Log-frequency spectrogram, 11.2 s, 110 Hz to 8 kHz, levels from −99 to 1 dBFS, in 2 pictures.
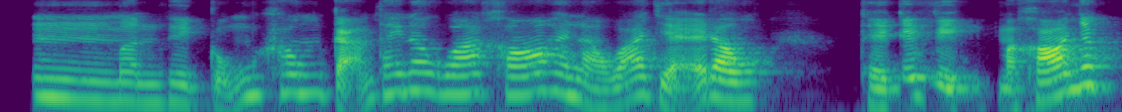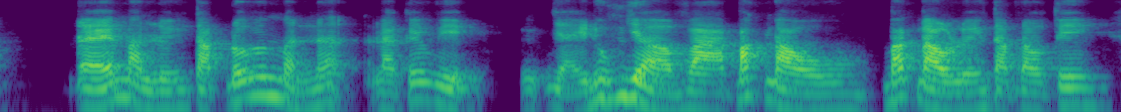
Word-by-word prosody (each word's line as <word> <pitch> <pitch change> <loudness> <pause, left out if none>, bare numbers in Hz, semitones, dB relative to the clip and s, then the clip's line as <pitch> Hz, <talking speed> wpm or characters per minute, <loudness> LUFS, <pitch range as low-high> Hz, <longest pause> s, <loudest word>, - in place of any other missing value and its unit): Ừm, 190 -4 -6
mình 165 -2 -7
thì 160 -3 -8
cũng 210 +1 -9
không 230 +1 -7
cảm - - +1
thấy 225 +2 -6
nó 250 0 -2
quá 225 0 0
khó 225 +1 +2
hay 240 -3 -3
là 165 - -3
quá 150 +11 0
dễ - - 0
đâu. 175 -2 +4 0.4
Thì 135 -1 -3
cái 205 - 0
việc 135 -2 -3
mà - - -2
khó 175 +7 +10
nhất 315 0 +3 0.5
để - - +5
mà - - -2
luyện 125 +1 -9
tập 125 - 0
đối 170 +3 -1
với 210 - -3
mình 185 -10 -6
á 145 - -7
là 120 - -6
cái 170 - -7
việc 145 -5 -7 0.3
dậy - - -6
đúng 185 +2 -6
giờ 115 - +4
và 115 0 +2
bắt - - +3
đầu 115 -2 0
bắt - - +1
đầu - - +6
luyện 120 +1 -6
tập 125 -1 -2
đầu 120 -1 -3
tiên. 145 -1 -5
170 Hz, 235 wpm, -23 LUFS, 125-210 Hz, 0.5 s, khó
